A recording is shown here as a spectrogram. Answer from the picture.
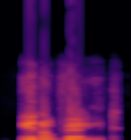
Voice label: "innovate", American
